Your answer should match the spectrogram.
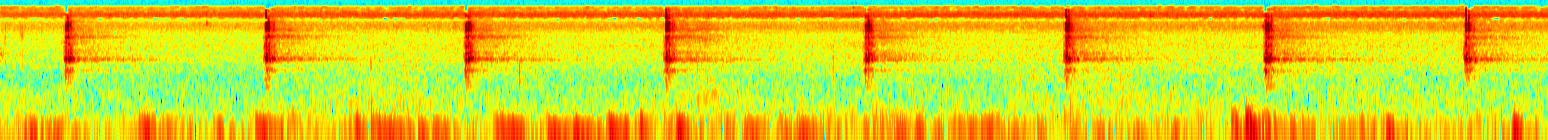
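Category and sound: household object, clock ticking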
